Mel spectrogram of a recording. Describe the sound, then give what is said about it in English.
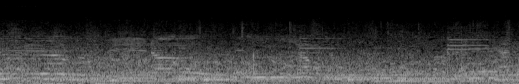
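Bustling street ambience: a dense, steady wash of traffic-like rumble and murmuring voices runs loud and unbroken throughout, with no single event standing out. “add in the further ambience of a bustling street environment.”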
